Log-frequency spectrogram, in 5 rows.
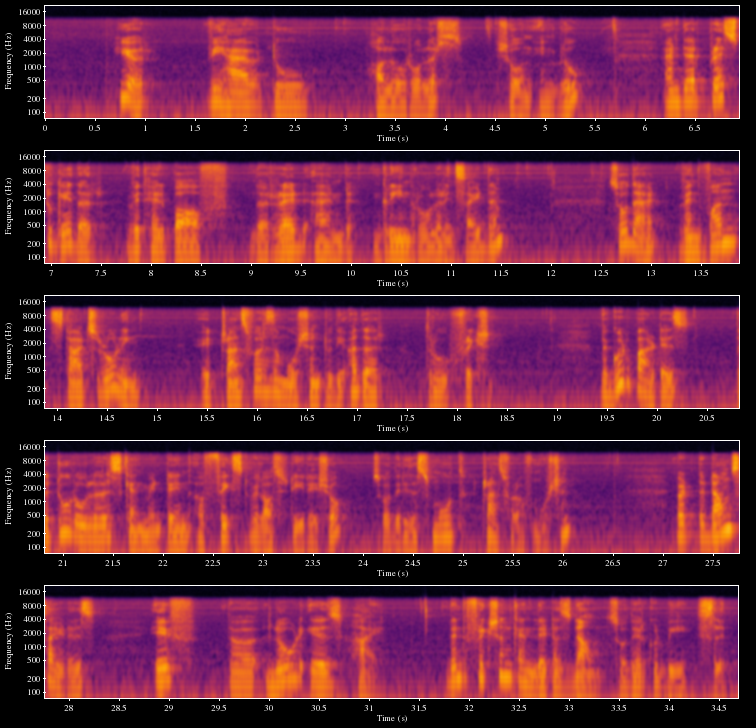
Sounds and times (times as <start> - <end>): Speech: 0.7 - 5.5, 6.2 - 11.6, 12.6 - 18.4, 19.4 - 26.2, 27.1 - 34.6.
